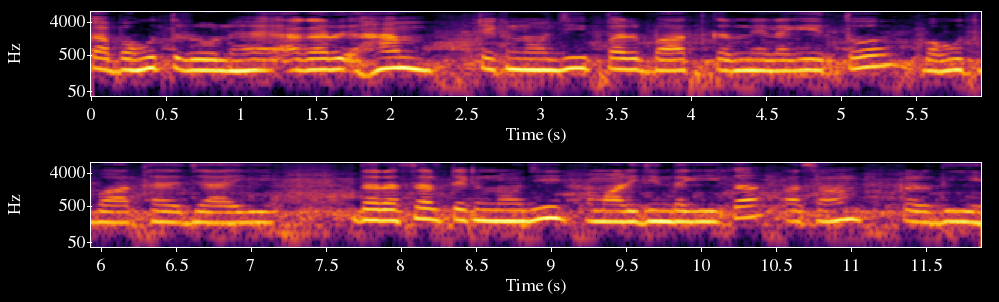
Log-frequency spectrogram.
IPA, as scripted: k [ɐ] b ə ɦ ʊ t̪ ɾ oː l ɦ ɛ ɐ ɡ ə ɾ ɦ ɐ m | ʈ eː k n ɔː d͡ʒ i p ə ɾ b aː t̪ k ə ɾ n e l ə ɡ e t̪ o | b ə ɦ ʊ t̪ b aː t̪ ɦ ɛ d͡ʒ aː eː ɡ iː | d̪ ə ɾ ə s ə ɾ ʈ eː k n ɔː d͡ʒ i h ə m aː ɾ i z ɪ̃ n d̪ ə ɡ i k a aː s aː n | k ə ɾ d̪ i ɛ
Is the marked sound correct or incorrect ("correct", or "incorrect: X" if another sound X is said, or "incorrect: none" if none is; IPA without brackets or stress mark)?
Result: incorrect: a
